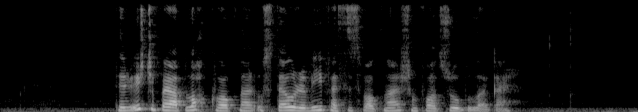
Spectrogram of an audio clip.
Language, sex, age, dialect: Faroese, female, 36-60, Norðurstreymoy/Eysturoy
